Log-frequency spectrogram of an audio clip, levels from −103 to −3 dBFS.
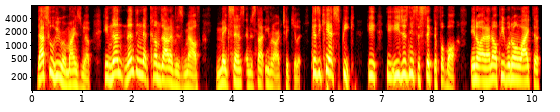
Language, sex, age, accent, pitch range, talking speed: English, male, 30-49, American, 130-205 Hz, 260 wpm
